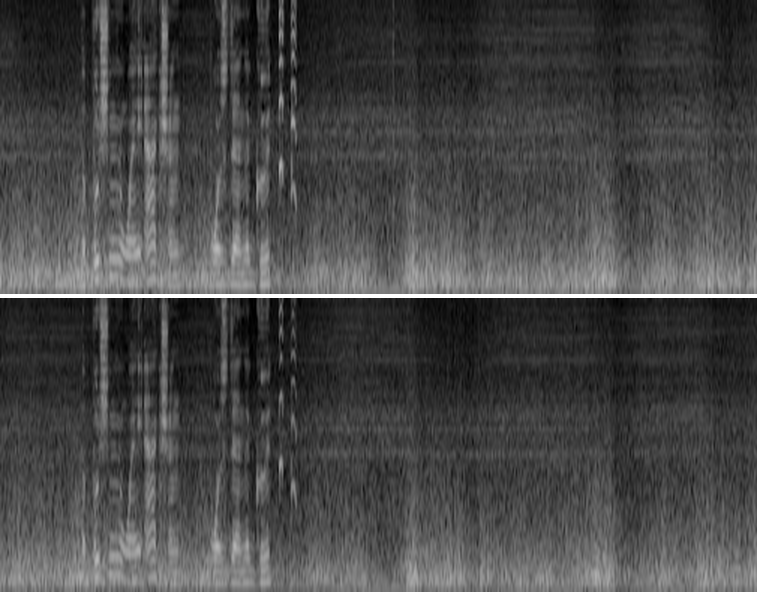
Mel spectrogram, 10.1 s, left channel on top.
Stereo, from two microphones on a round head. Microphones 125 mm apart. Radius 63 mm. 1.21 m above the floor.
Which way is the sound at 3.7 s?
70° left (ahead or behind).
